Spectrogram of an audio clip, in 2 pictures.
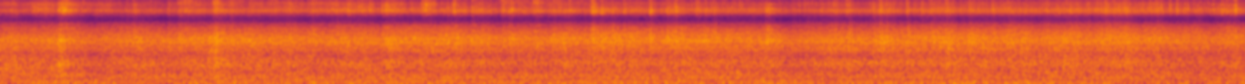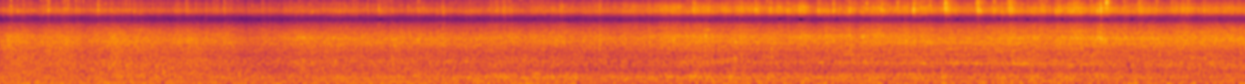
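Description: Freight train of covered hopper wagons rolling past close by: a steady rumble and rattle of steel wheels on the rails.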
